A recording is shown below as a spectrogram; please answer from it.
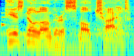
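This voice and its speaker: Deep, stern temple leader. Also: male voice, sing-song. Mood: commanding, resolute. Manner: formal, measured, grave. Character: stern temple leader, bitter, solemn and commanding. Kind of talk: dramatic video game voice acting. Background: background music.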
